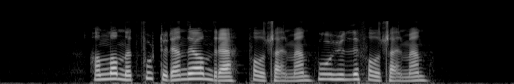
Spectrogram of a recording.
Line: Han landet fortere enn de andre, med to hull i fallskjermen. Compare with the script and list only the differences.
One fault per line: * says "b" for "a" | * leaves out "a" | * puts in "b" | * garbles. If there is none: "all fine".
* says "fallskjermen" for "med"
